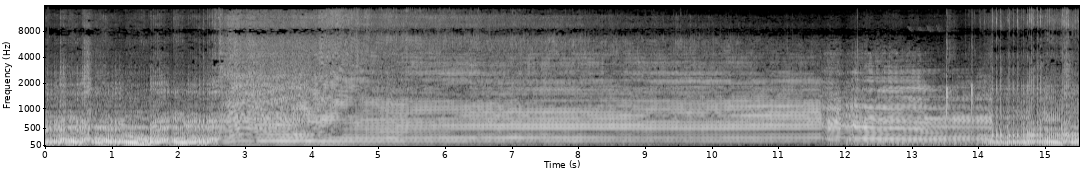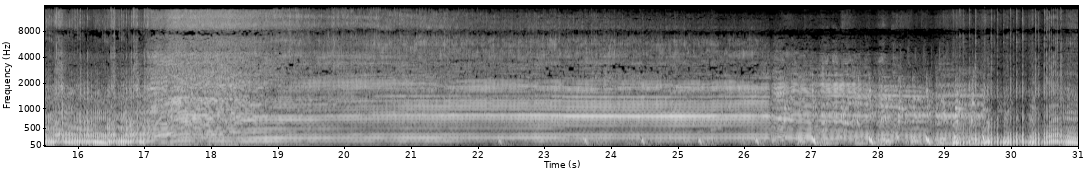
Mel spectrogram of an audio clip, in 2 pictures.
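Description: Yamaha Nmax/Aerox-engined drag scooter with an open CVT, revved on the start line: the engine climbs to high revs over about two seconds and holds a steady note for about eight seconds before dropping back. It then revs up and holds steady a second time.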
